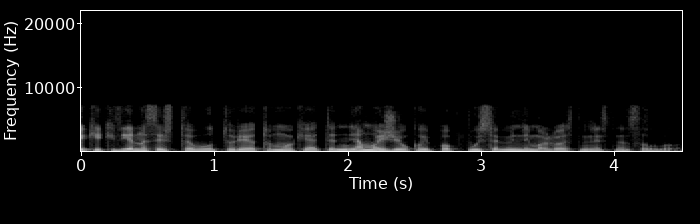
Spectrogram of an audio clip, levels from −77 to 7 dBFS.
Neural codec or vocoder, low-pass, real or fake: codec, 16 kHz, 0.8 kbps, ZipCodec; 7.2 kHz; fake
